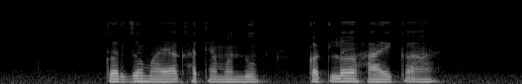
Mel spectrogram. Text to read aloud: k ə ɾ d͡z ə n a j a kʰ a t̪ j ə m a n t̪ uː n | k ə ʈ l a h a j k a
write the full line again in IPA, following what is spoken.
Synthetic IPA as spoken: k ə ɾ d͡z ə m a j a kʰ a t̪ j a m ə n d̪ uː n | k ə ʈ l ə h a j k a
